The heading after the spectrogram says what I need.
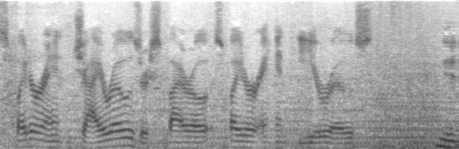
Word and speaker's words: gyros: So do you think these were called spider ant gyros or spider ant euros? They're definitely euros. Gyros, because they spin? Oh, I thought euros, because that's how you pronounce the sandwich.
